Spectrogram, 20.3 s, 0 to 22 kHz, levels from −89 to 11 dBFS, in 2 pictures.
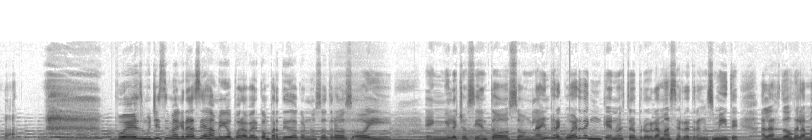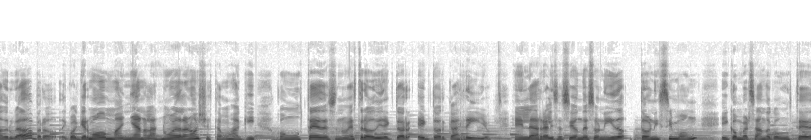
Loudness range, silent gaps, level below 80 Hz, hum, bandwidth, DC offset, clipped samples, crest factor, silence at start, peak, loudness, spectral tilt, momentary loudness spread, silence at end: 2 LU; none; -54 dBFS; none; 15.5 kHz; under 0.1%; under 0.1%; 16 dB; 0 s; -4 dBFS; -20 LUFS; -4.5 dB/octave; 8 LU; 0 s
